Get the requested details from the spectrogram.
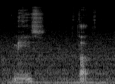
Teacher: Amistad lleva la mayor fuerza de voz en la última sílaba, en tat. Si esta es la sílaba tónica, entonces el resto ya serán sílabas átonas.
